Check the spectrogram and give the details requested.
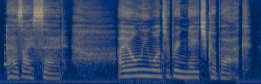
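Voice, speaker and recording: A woman's voice: a little high, moderate pace, natural voice. An actress playing a grieving, obsessive mother in a video game, dramatic and anguished. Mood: menacing resolve. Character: grieving, obsessive mother, desperate to revive her child.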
